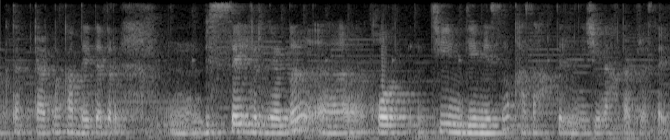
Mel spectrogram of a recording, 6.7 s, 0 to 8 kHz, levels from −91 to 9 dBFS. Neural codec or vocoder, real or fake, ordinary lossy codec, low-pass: none; real; Opus, 32 kbps; 7.2 kHz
